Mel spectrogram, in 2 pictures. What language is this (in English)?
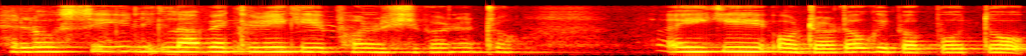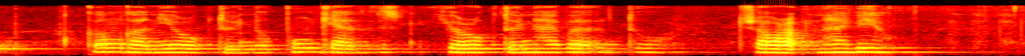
Manipuri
